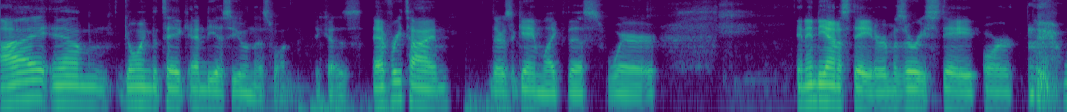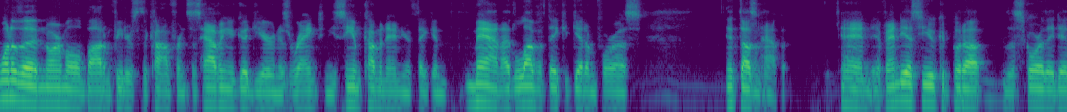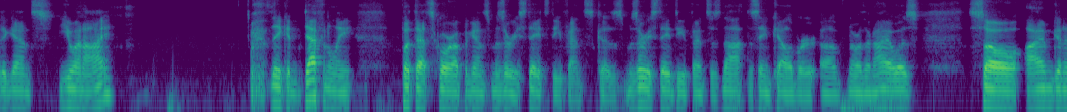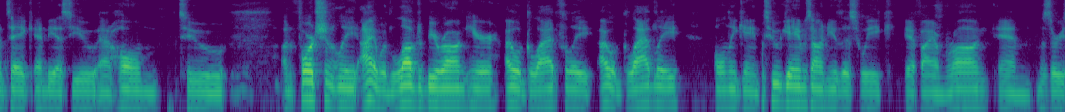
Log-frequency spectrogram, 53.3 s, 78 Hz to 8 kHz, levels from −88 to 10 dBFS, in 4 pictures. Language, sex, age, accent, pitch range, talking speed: English, male, 30-49, American, 90-110 Hz, 155 wpm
